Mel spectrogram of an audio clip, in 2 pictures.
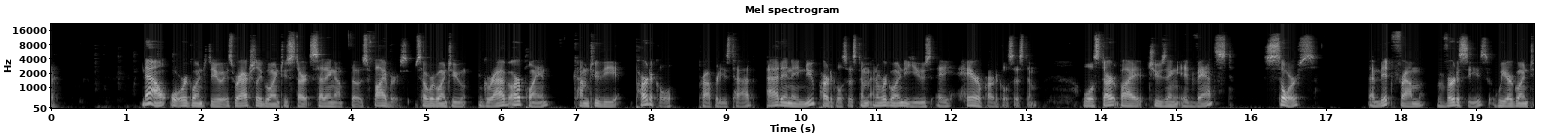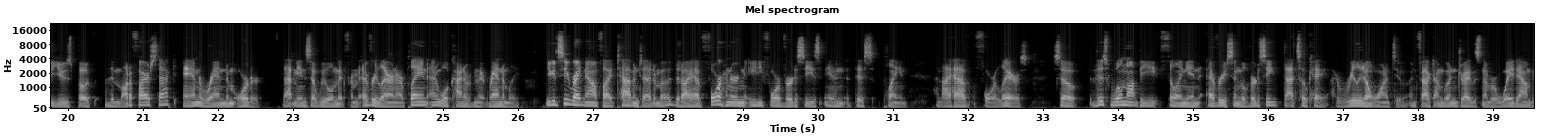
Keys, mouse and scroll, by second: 0.5 Tab, 1.0 shift+middle click, 1.5 middle click, 2.1-2.7 scroll down 3, 2.8 click, 4.4 click, 8.4 click, 9.6 click, 12.3 click, 15.1 click, 16.1 click, 17.6 click, 20.6 click, 22.9 middle click, 24.2 middle click, 26.2 Tab, 26.8 middle click, 32.2 Tab, 32.7 middle click, 33.3-34.1 scroll up 4, 34.1-35.3 scroll down 4, 36.4 click.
